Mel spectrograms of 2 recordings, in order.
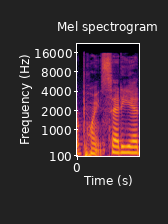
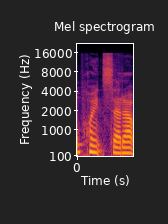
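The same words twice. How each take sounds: First: "poinsettia" ending in "-ee-uh"; "poinsettia" with an "ee" before the final "a"; four-syllable pronunciation. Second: "poinsettia" ending in plain "-setta"; "poinsettia" without the "ee" before the final "a"; three-syllable pronunciation. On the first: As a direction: say "poinsettia" as poin-SET-ee-uh. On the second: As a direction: say "poinsettia" as poin-SET-uh. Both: Shown as a demonstration. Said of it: "depending on how you wanna pronounce it".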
